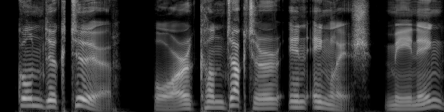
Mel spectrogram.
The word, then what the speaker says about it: conducteur: There is a light emphasis on the last syllable. Conductor.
